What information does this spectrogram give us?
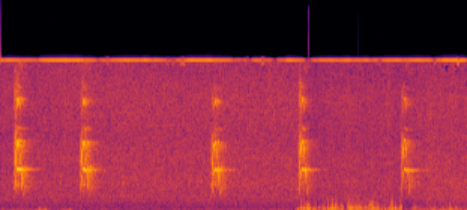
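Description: A robin gives five sharp, high chirps spaced about a second apart, over a low rumbling murmur that grows louder in the second half.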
